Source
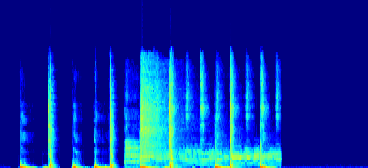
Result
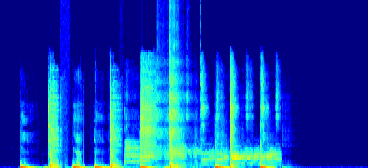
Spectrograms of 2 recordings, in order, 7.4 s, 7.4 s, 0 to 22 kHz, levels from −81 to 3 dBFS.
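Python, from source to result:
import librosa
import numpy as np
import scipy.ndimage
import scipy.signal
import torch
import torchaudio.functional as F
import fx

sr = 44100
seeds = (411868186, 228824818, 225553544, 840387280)

y = fx.lower_of_two(x, sr, delay_ms=0.42, at=(3.12, 4.01))
y = fx.sustainer(y, sr, db_per_s=62.0)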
